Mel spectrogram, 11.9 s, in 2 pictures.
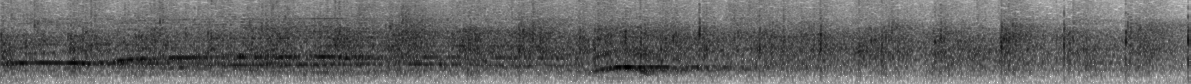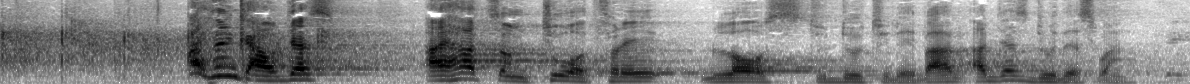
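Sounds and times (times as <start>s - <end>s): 
audience clapping hands: 0.0s - 7.3s
speech: 7.0s - 11.7s.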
